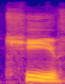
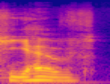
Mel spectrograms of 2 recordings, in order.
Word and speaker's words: Kyiv: pronounced Kyiv now, and it's He'll spelled never extinguish their love of K-Y-E-V. EV. And he will never, never weaken the resolve. I always knew it of as people. Kiev, spelled Kiev, but I think that's maybe a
